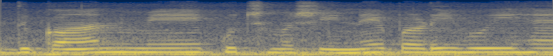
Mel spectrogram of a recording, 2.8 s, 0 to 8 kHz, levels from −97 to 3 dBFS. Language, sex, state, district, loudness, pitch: Hindi, female, Punjab, Fazilka, -12 LUFS, 110 Hz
